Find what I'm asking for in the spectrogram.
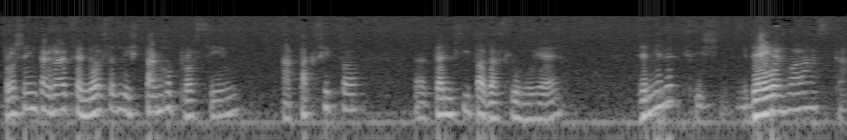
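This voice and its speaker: A man's voice: a little high, mellow. A man preaching a spiritual talk, who keeps checking in with his listeners through short questions. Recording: dull lo-fi recording with faint hiss.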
